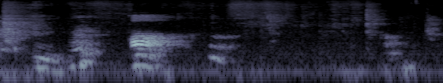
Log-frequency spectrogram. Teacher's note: Ko makhrajnya di pangkal lidah menempel pada langit-langit lunak. Ko. Sifat yang pertama jahar.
